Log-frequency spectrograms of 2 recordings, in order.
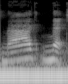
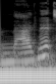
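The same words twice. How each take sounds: First: Magnet split into mag and net, slowly; syllables split apart. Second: Said in the usual way. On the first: Shown as a demonstration. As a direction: scoop out each syllable of magnet. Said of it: "we scooped the syllables". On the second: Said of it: "I wrote magnet".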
